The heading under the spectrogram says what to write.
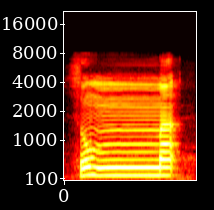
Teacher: मीम मुशद्दद है तो लिहाजा यहाँ गुन्ना होगा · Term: हर्फ गुन्ना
